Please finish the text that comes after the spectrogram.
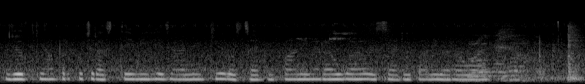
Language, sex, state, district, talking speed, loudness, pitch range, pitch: Hindi, female, Chhattisgarh, Bastar, 235 wpm, -30 LUFS, 230-245 Hz, 240 Hz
